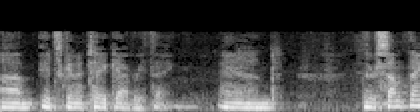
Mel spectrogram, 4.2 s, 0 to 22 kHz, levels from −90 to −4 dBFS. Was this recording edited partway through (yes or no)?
no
